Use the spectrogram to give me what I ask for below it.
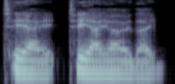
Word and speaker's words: Tao: So the word Tao, which is Tao, they pronounce their T's as a D, so we call it Taoist. If you're a Westerner, you call it Taoist, but it's not Tao, it's Tao.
